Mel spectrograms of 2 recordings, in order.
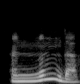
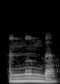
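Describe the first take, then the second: First: Slow model. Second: Said in the usual way. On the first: Shown as a demonstration. Teacher models word slowly, then normally.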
